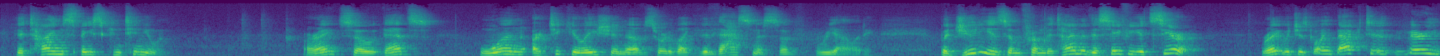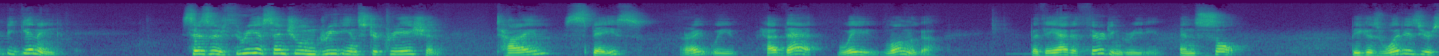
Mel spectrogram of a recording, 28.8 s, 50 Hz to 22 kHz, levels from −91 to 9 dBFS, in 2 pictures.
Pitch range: 170-255 Hz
